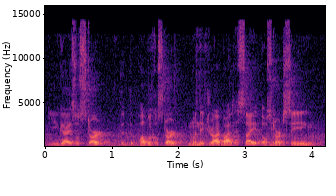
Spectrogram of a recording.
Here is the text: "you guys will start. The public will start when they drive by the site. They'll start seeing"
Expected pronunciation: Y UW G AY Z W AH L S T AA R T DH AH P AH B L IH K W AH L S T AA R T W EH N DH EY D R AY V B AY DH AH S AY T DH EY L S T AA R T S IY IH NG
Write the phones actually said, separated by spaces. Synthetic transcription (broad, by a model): Y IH G AY Z W AH L S T AA R T DH AH P AH B L IH K W L S T AA R T W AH N DH EY D R AY V B AY DH AH S AY T DH EY L S T AA R T S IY IH NG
